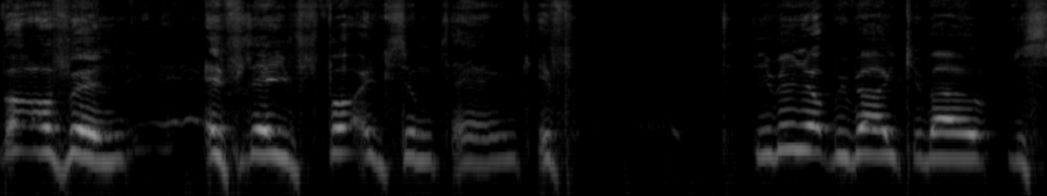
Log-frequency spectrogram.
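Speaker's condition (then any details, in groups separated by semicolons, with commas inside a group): Cerebral palsy; wheelchair user, involuntary movement, problems with arms; speaks very differently in stand-up due to rhythm, writes material to own rhythm for easier speaking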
